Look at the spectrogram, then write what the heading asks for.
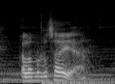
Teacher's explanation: Kalau menurut saya, sebelum saya berbicara tadi ada senyapan, kemudian ada kalimat, berhenti di situ, tapi Anda akan merasakan bahwa intonasi yang saya gunakan tadi belum menunjukkan bahwa saya selesai berbicara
